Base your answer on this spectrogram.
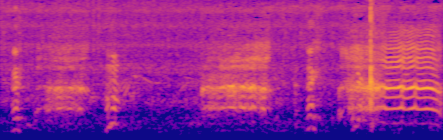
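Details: Farmed goats in Nagaon district, Assam, India, giving a run of short, nasal, quavering bleats that end in one louder, wavering bleat, with faint thumps and knocks between calls.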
